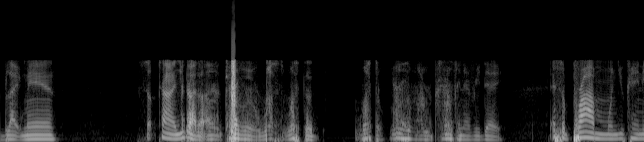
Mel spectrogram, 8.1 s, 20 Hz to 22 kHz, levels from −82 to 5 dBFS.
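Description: From 2.26 to 5.76 s the speech sinks under harsh, grinding distortion, a codec payload misread in which the receiver takes each G.726 code word with its bits in reversed order, so valid-looking samples carry the wrong differences until packing agrees again, over the mild narrowband hiss of 32 kbit/s G.726.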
